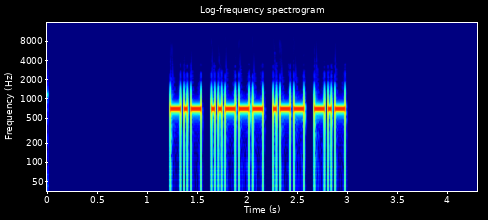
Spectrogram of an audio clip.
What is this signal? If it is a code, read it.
Morse code, heard as a keyed tone, about 34 wpm, 700 Hz. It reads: K2WK
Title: Call Signs - 35wpm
